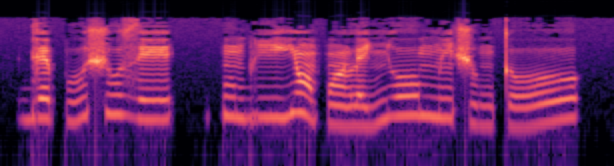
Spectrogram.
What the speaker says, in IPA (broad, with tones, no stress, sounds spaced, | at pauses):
ɡ ɛ˧ p u˨˦ ʃ u˦ z e˧ | p ũ˧ b iː˧ j ɔ̃˦˨ p ɔ̃˨ l ɛ˨ ɲ oː˦ m ĩ˧ ʃ u˨ ŋ t oː˨˦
